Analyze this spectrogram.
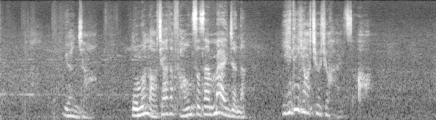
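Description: An elderly woman pleads loudly and emotionally.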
